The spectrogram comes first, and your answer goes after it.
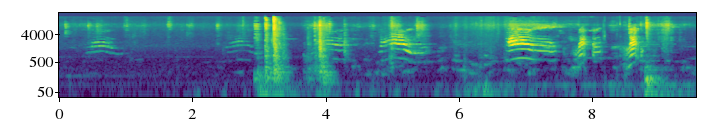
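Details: Pumpkin, a vocal female red tabby cat kept indoors, said to act like a Siamese, gives a series of arching, harmonic-rich meows, two soft ones early then several louder ones after three seconds, with knocks and a person talking in between.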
